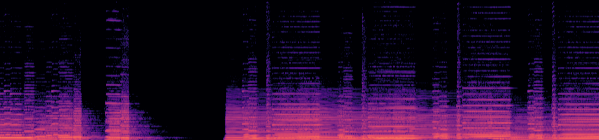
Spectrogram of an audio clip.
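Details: Accordion-like reed music with sustained chords, broken by a short silent pause, then resuming with a melody.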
